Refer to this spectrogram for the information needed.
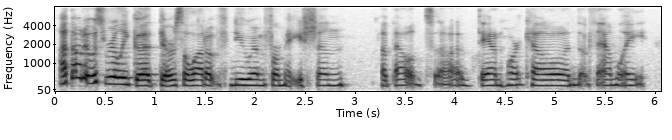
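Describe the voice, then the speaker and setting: A woman's voice: medium pitch, fairly even intonation, normal speed, warm tone, no echo. A woman hosting a livestream, chatting informally in a casual commentary style. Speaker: livestream host. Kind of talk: casual chat, true-crime commentary.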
